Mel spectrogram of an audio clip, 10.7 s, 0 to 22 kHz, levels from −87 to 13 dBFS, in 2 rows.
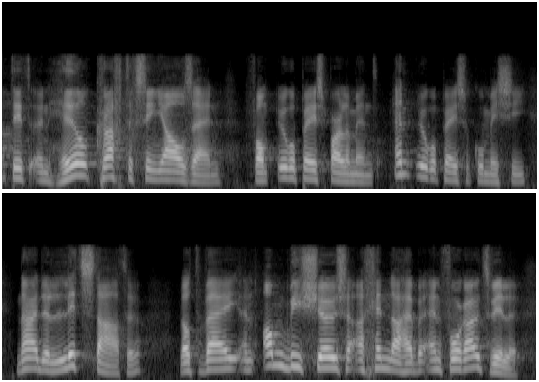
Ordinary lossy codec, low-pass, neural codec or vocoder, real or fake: none; none; codec, 16 kHz, 0.9 kbps, LongCat-Audio-Codec; fake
